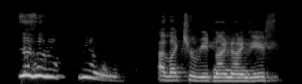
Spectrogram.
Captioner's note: laughing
